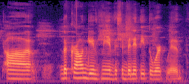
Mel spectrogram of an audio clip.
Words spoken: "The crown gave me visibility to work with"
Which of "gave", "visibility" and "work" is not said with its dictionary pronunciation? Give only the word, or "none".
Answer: visibility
